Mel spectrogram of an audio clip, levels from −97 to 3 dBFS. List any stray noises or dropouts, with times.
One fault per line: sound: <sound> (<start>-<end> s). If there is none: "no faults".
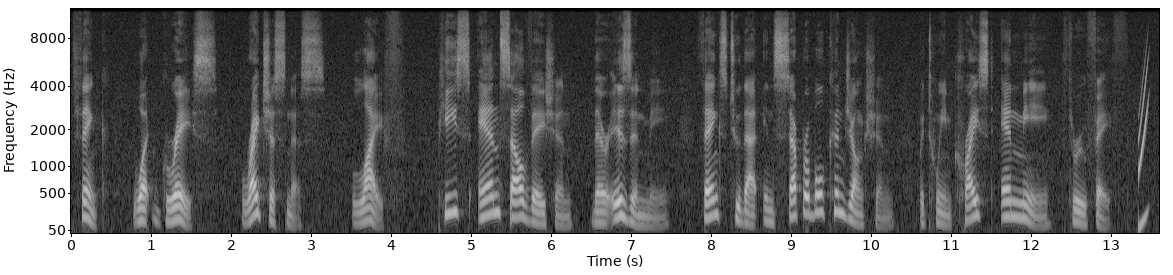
sound: chirp (13.3-13.5 s)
